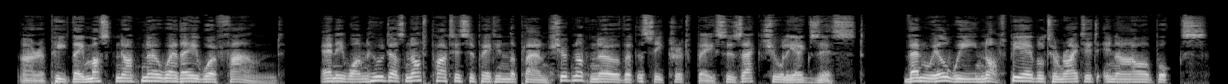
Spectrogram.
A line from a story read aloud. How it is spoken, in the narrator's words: I asked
